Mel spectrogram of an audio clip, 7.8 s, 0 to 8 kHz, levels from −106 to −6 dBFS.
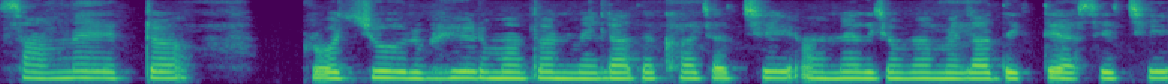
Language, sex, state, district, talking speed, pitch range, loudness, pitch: Bengali, female, West Bengal, Jalpaiguri, 100 wpm, 225-235 Hz, -28 LUFS, 225 Hz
